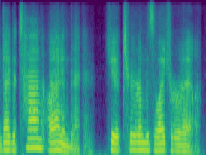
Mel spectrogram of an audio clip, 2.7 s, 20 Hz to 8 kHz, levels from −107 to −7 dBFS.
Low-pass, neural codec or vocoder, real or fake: 7.2 kHz; codec, 16 kHz, 0.5 kbps, FreqCodec, smaller model; fake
